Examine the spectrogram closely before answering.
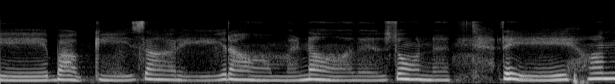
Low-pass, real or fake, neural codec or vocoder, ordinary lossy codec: none; real; none; none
